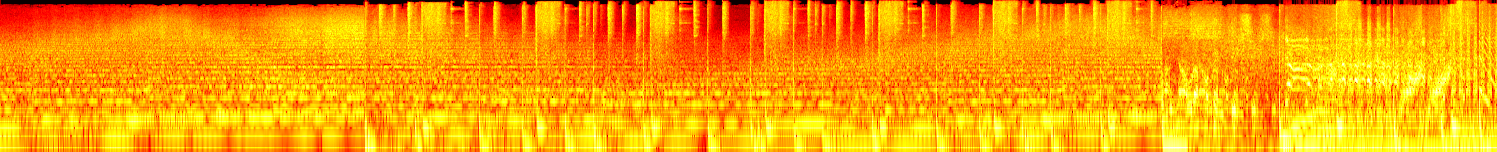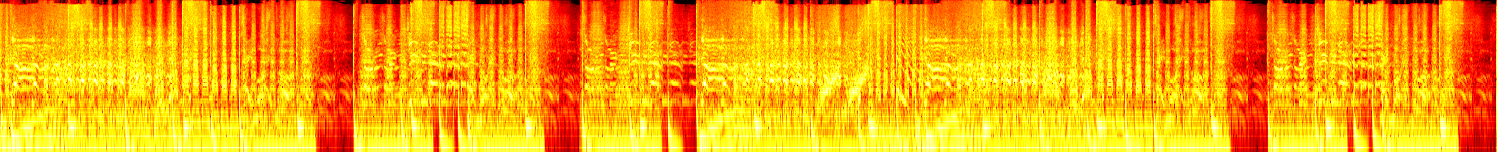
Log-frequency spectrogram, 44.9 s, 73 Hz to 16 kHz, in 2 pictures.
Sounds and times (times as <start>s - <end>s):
Dubstep: 0.0s - 44.9s.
